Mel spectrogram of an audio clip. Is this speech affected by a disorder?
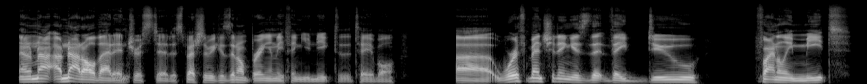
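No.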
